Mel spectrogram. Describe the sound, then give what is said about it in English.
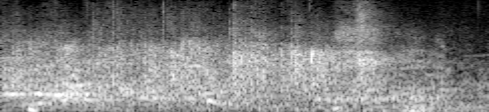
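A crowd applauds steadily for about three seconds, a dense wash of many hands clapping at an even level with a few voices mixed faintly underneath. “I'm not looking for the clap right now. Come on now. But you can if you want.”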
